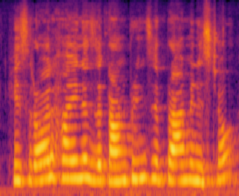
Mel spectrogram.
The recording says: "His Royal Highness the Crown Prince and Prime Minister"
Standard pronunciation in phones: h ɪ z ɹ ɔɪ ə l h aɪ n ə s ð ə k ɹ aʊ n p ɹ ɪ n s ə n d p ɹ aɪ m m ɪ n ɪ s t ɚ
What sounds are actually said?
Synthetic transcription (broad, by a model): h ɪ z ɹ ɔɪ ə l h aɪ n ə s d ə k aʊ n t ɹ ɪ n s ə p ɹ aɪ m m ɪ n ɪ s t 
